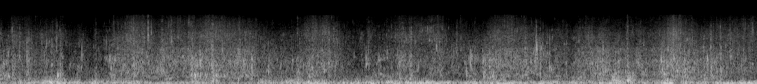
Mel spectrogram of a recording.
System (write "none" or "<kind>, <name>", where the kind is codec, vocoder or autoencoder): none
